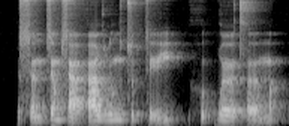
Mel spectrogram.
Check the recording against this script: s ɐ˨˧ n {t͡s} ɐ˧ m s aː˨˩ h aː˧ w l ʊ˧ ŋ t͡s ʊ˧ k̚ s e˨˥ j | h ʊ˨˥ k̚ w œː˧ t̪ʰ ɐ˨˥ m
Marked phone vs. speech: correct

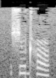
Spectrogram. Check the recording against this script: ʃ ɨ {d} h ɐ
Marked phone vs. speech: correct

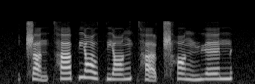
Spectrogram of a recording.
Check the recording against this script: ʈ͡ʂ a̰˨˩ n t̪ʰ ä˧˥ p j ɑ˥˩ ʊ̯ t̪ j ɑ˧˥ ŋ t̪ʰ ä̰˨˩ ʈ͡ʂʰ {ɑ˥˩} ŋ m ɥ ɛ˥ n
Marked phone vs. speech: correct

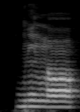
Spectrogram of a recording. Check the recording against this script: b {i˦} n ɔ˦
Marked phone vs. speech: incorrect: ĩ˦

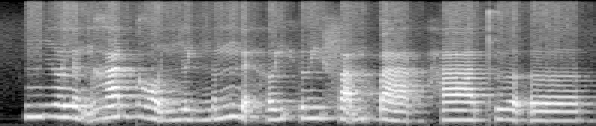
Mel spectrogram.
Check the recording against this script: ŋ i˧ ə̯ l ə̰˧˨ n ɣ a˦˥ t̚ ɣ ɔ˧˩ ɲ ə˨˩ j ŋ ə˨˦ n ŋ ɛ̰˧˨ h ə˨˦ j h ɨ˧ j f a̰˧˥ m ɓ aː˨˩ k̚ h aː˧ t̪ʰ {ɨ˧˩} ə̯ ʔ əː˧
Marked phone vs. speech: incorrect: ɨ˧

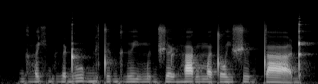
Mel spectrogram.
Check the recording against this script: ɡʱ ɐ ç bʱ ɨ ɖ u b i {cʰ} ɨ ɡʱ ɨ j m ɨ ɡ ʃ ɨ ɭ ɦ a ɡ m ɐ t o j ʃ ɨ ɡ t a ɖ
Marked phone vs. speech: incorrect: t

